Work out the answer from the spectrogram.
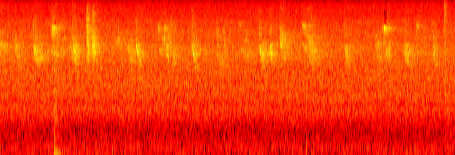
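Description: Small birds chirping: short high chirps, about two a second, with one low thump about a second in.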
